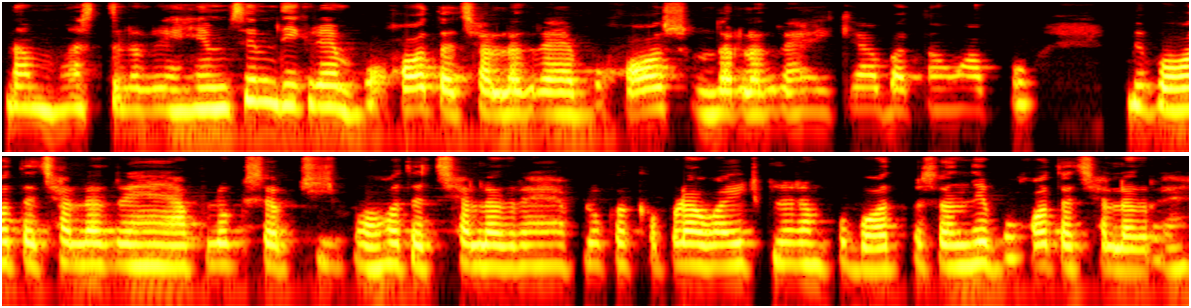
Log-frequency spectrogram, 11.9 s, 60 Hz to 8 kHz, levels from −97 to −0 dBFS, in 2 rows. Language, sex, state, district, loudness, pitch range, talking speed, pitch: Hindi, female, Jharkhand, Sahebganj, -18 LUFS, 220-240 Hz, 245 wpm, 230 Hz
